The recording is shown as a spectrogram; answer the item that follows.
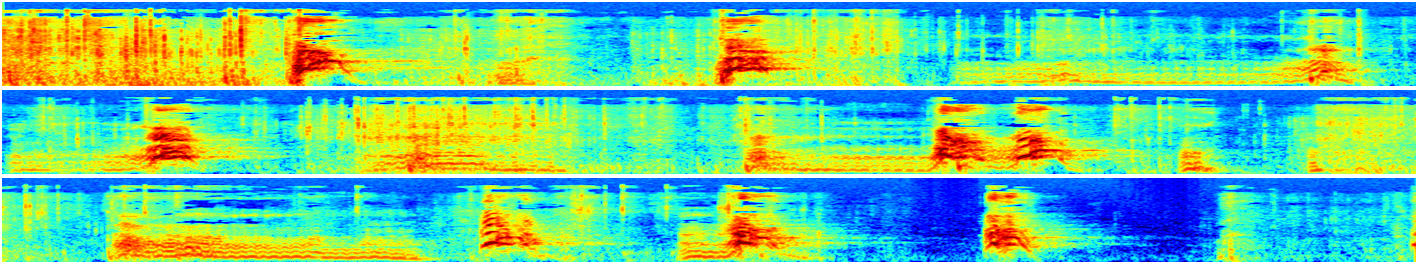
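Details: Timid year-old Shetland Sheepdog facing off against a delivered mattress indoors, alternating loud sharp barks with low rumbling growls between them, barking roughly once a second near the end.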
